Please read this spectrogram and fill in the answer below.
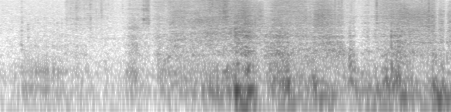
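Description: Handling noise: soft rustling of clothing and gear with a few light bumps as the camera and welding helmet are moved about, starting about half a second in.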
